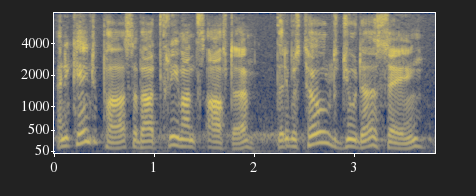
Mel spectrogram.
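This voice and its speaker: A man narrating scripture from a script in a measured, formal style. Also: mid-range voice, sing-song, a bit bright. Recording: older recording with faint noise.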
